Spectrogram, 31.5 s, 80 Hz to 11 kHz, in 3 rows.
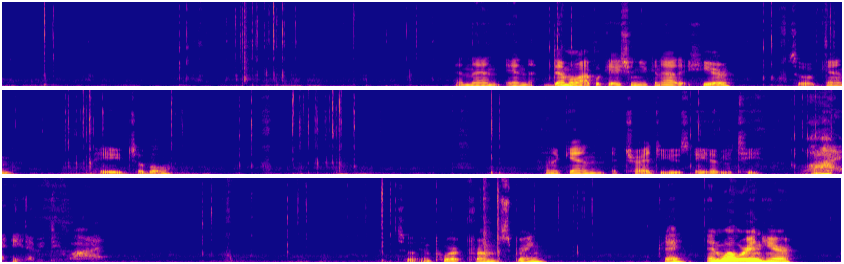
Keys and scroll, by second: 0.5 Return, 5.1 super+s, 12.7 Return, 16.6 Return, 28.2 super+s.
